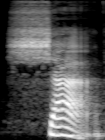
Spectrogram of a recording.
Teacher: Huruf syin tidak menggunakan kedua bibir, hanya tengah lidah bertemu dengan langit-langit di atasnya.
